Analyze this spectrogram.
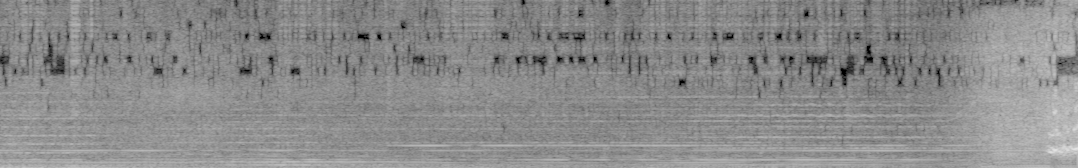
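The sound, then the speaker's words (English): A white sedan's engine hums steadily, then surges loudly near the end as it pulls away out of a parking lot, its tires squealing briefly on the asphalt. No one speaks. “He wakes in time to see a car pull away.”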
